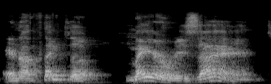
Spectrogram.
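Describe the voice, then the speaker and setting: Man, deep voice, relaxed storyteller, distant and echoey recording. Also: slow. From Jonesboro, Tennessee. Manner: relaxed storytelling, laughs easily. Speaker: panel guest. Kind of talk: casual panel conversation. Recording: echoey room from far off.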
